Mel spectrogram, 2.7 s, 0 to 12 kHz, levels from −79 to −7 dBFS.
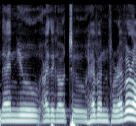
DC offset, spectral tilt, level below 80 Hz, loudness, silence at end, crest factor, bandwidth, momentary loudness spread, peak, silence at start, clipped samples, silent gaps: under 0.1%; -7.5 dB/octave; -22 dBFS; -16 LUFS; 0 s; 14 dB; 11 kHz; 5 LU; 0 dBFS; 0 s; 0.4%; none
